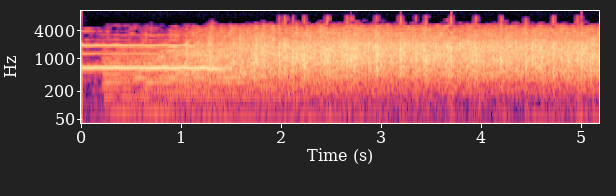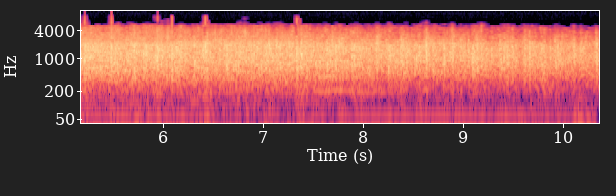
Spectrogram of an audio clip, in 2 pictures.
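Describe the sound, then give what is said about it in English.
A held musical note fades as loud, dense audience applause breaks out at a talent search program, a steady wash of many hands clapping that keeps going without letting up for about nine seconds. “Stand by until the end of the program when the audience applause will decide the winner.”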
